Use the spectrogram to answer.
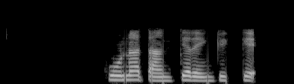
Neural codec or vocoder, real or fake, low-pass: none; real; 5.4 kHz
